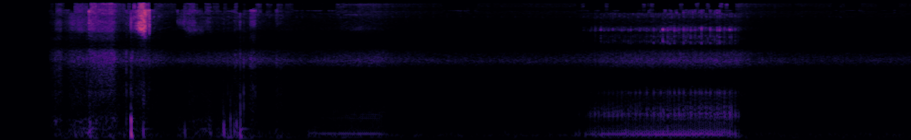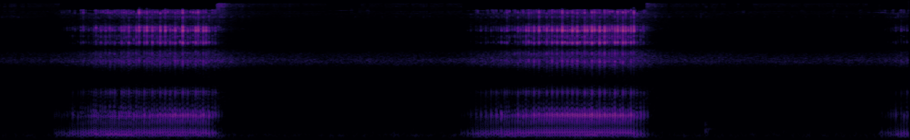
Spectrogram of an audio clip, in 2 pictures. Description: My pup snoring away.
